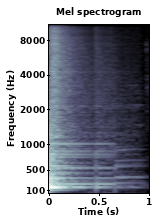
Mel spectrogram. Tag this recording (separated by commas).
Music, Snare drum, Drum, Musical instrument, Percussion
